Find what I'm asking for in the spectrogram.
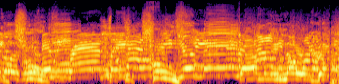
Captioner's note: all chattering indistinctly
